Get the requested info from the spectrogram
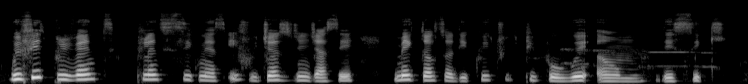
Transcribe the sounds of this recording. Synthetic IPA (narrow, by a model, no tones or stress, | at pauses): wifid̚pɹivɛ̃nt | pʰlɛ̃nti̥siknɛsḭfwid͡ʒɔs̬d͡ʒĩnd͡ʒase | mek̚dɔk̚tɔdekwik̚tʰɹitpʰipolweʔʌmdesik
